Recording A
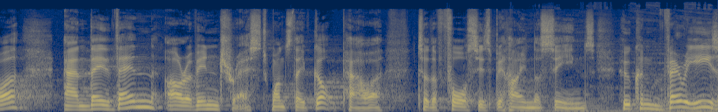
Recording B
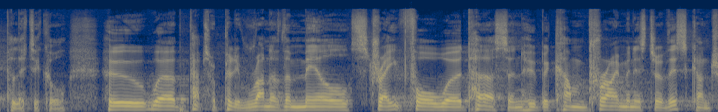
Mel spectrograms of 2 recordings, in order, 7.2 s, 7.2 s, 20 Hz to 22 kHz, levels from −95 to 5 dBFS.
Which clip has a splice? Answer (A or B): B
